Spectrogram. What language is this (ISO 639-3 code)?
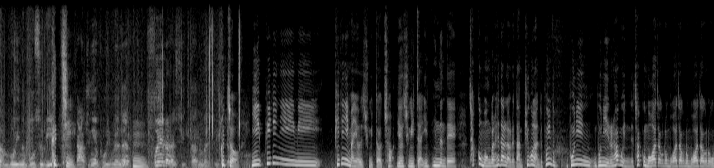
kor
